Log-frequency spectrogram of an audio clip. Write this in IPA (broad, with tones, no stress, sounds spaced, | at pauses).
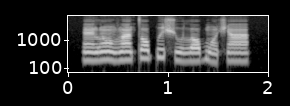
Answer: ɛ̃˨ l ɔ̃˦˨ v ã˦ t ɔ˦ p ɨ˦ ʃ u˨ l ɔ˨˦ b ɔ̃˨ ʃ ã˧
